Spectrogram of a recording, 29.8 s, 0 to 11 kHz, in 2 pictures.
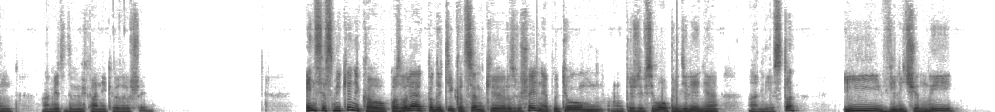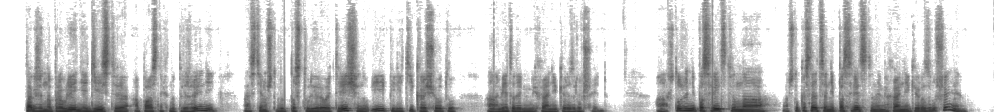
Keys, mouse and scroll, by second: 2.5 right click, 3.7 right click, 4.8 scroll down 1, 5.5 scroll down 2, 6.0-6.9 scroll down 10, 11.5-12.0 scroll down 1, 12.0 ctrl+2, 12.0 scroll, 17.5 click.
